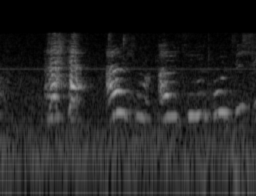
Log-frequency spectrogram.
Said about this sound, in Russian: Сейчас слышны голоса детей, вы не обращайте внимания.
